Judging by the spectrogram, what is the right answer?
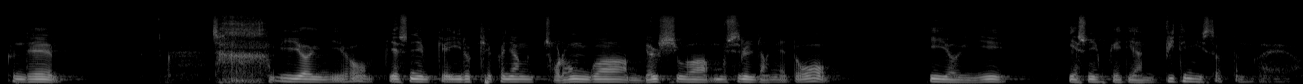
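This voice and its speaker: A male pastor preaching a sermon. He swings between loud, emphatic lines and soft near-whispers, and keeps asking the congregation questions. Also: mid-range voice, flat delivery, measured pace, vocal fry.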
